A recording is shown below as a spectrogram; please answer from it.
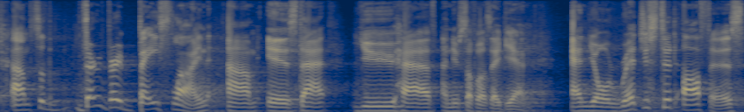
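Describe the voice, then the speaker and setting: A man's medium-pitched voice with an Australian accent and lively intonation. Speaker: grant consultant and workshop presenter. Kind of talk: workshop presentation. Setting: live workshop with audience. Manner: fast; halting with many fillers and repetitions.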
